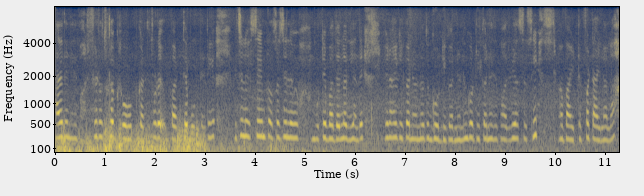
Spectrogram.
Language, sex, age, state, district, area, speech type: Dogri, female, 18-30, Jammu and Kashmir, Samba, rural, spontaneous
